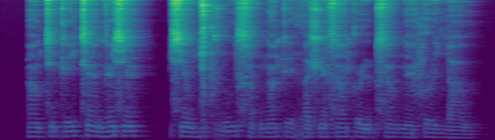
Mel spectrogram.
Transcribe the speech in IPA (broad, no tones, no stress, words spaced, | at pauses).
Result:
ãu̯cẽkei̯ cɛ̃ːɡɛ̃ɕɛ̃ | ɕɛ̃u̯ɟufrui̯ɬãʔ ŋãkera xʲãɬãkə˞ɾʲũʔ ɬãu̯ŋɛ̃ fə˞i̯ʎaːu̯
